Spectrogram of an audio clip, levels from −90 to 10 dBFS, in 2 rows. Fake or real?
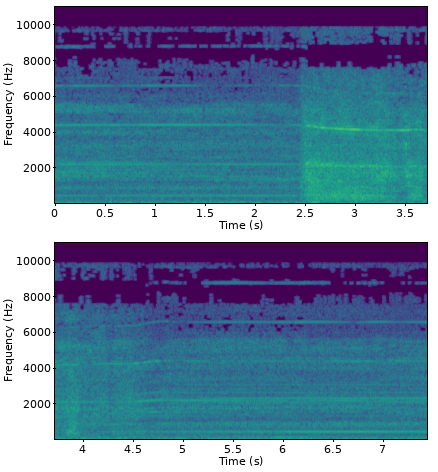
real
